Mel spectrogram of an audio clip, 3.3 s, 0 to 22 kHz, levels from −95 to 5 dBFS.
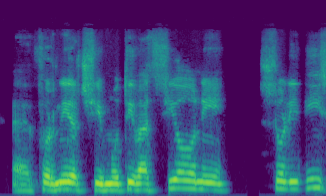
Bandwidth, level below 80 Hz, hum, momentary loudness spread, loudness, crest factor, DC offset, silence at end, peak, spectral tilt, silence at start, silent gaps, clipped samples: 11.5 kHz; -62 dBFS; none; 13 LU; -17 LUFS; 14 dB; under 0.1%; 0 s; -2 dBFS; -5.5 dB/octave; 0.15 s; none; under 0.1%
